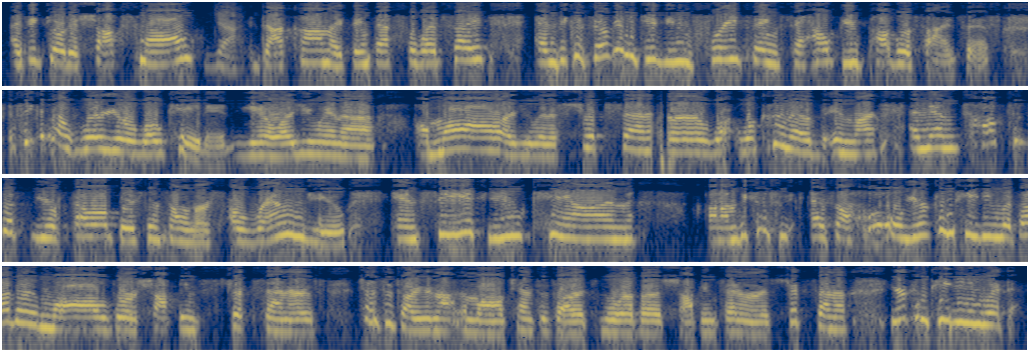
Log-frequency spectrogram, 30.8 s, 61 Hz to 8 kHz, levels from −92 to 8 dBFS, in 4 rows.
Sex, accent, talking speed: female, American, 195 wpm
